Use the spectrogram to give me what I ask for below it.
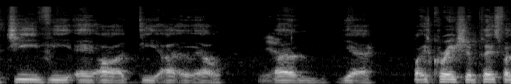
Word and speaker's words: Gvardiol: It's Gvardiol.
